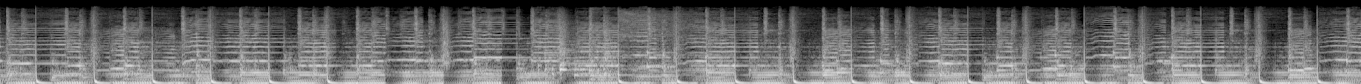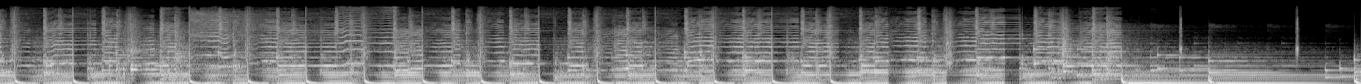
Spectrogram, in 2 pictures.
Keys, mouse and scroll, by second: 0.5 middle click, 1.1-1.6 scroll up 1, 1.6 a, 2.3 shift+n, 3.4 right click, 3.7 ctrl+r, 4.5 ctrl+z, 4.7 shift+Tab, 5.0 ctrl+r, 7.3 click, 7.9 right click, 8.0 e, 8.7 shift+middle click, 9.1 s, 9.6 shift+middle click, 10.0 right click, 10.2 l, 10.5 l, 10.8 g, 11.3-12.3 middle drag, 12.3 l, 12.6 l, 12.9 scroll down 2, 13.0 middle click, 13.3 s, 14.1 middle click, 14.4 s, 14.8 middle click, 15.0 g, 15.4 scroll down 3, 15.5-17.0 middle drag, 17.0 z, 18.0 z, 18.1-19.2 shift+middle drag, 19.2 g, 20.0 middle click, 20.3 scroll up 1, 20.5-22.1 typing, 22.8 middle click, 23.5-23.8 scroll up 1, 23.8 middle click, 24.3 Tab, 25.2 w, 25.5-26.5 scroll down 3, 25.8 middle click, 26.0 shift+middle click, 26.5 shift+middle click.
